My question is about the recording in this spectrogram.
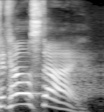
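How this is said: It is said as a soldier's triumphant shout.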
